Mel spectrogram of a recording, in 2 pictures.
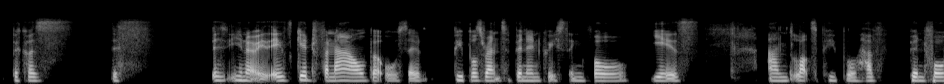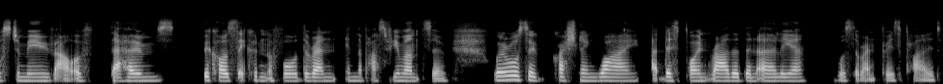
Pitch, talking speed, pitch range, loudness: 170 Hz, 185 wpm, 170-180 Hz, -20 LUFS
